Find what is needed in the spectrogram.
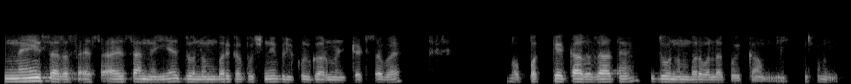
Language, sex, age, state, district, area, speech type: Urdu, male, 18-30, Uttar Pradesh, Saharanpur, urban, conversation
